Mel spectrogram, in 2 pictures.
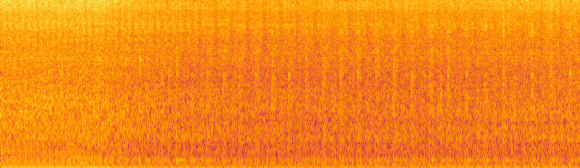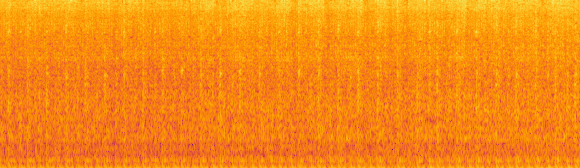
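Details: Ford Model AA doodlebug, new carburetor, first start, no water yet: rough lumpy idle with an uneven beat about two and a half a second; shorting plugs shows cylinders three and four misfiring, owner suspects a stuck valve.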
